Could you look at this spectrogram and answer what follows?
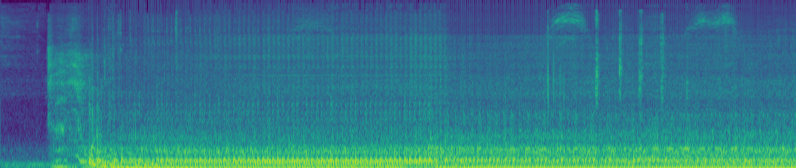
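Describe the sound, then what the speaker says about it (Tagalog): A car engine starts with a short crank and then settles into a steady, loud, close idle as it warms up, with a few faint higher sounds later on. "Initin ang sasakyan."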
